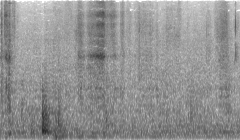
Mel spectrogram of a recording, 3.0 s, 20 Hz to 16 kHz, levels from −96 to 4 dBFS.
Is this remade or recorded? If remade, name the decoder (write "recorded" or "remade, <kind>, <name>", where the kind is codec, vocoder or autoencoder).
recorded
